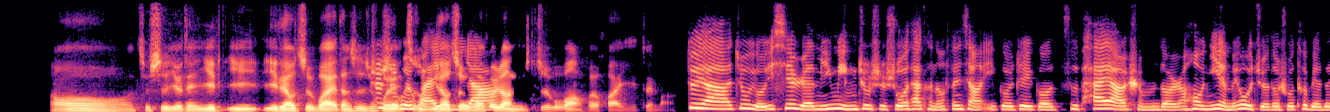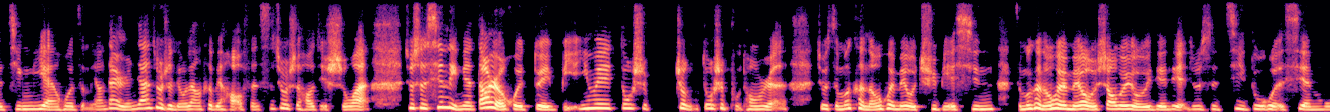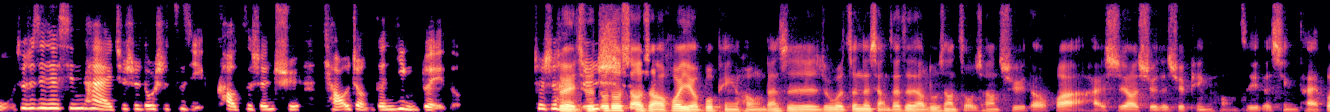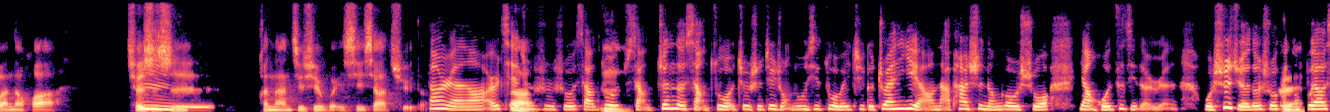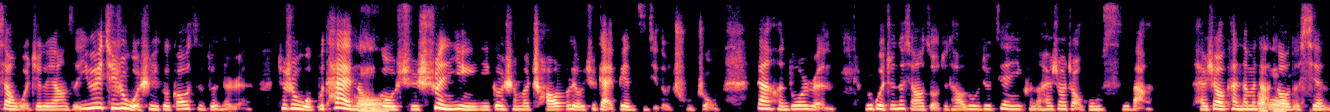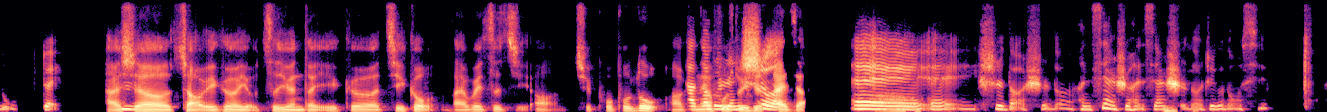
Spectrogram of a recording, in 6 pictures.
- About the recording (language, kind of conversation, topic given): Chinese, podcast, 你第一次什么时候觉得自己是创作者？
- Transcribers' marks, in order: other background noise; lip smack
